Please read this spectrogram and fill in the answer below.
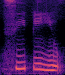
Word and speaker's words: CPU: CPU pronounced as separate letters. So we cannot call something like CPU. We can call with an individual words like CPU, right?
